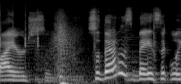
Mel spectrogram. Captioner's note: air whooshes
